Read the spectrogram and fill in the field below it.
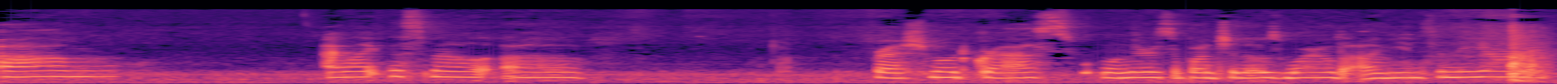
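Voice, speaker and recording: Soft-spoken and flat in a monotone, a woman with a fairly high pitch speaks fairly slowly with long, frequent pauses over noticeable background noise. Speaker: ASMR mukbang YouTuber. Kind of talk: casual talk to camera while eating.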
